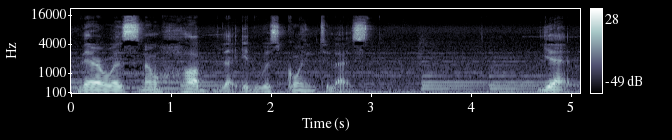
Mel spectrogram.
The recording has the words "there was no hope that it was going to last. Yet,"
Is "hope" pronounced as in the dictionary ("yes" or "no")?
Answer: no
